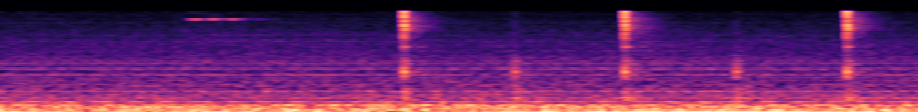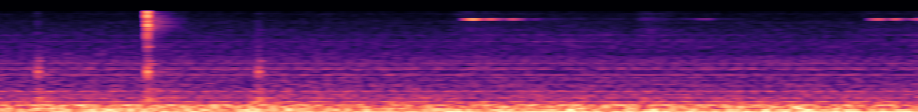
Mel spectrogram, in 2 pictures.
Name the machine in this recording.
valve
